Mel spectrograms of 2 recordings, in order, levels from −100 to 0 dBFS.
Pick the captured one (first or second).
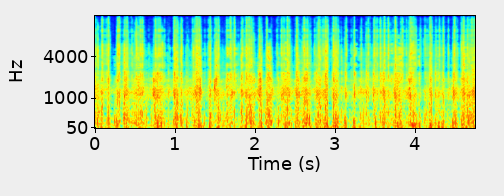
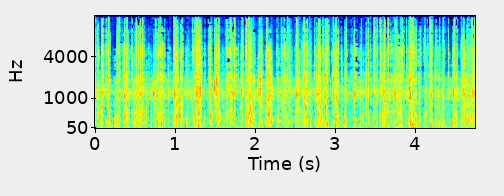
second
